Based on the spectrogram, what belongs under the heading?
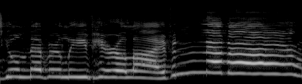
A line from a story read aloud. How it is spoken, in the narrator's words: Vertigo yells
